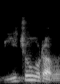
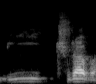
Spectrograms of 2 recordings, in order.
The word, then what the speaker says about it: Mizou: 갖고 왔을 때 미 주라고 안 하고 미 조라고 했었어요 미 조라고 했는데 어 제 형광이 위에서서 그런 가죠 화면에 나오는 내 얼굴이 되게 기름이 많이 껴 있는 거 같아요 어 미 조라고 했는데 발음이네 발음이 미 주라고 합니다 제가 물어보니까 동물 할 때 주 그거라고 하더라고요 그래 갖고 저희도 미주라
